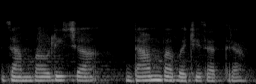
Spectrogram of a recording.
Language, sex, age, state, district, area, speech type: Goan Konkani, female, 18-30, Goa, Murmgao, urban, spontaneous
